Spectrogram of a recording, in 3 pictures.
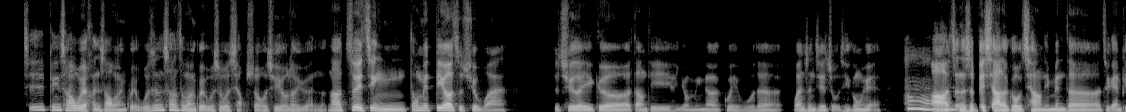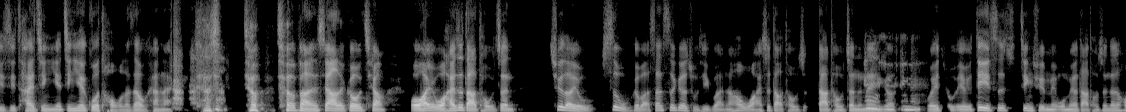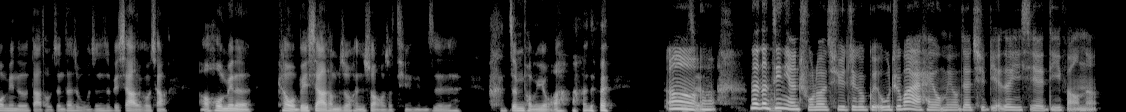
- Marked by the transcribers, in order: laughing while speaking: "就是 就 就把人吓得够呛"; chuckle; chuckle; laugh; laughing while speaking: "对"
- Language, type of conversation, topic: Chinese, podcast, 有没有哪次当地节庆让你特别印象深刻？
